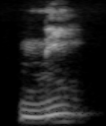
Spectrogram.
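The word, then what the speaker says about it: know: के के बाद एन आ रहा है तो साइलेंट हो गया के नी के एन डबल ई नी साइलेंट हो गया के कि नहीं नी तो नहीं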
